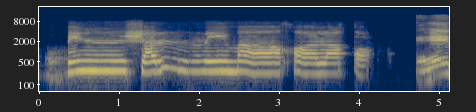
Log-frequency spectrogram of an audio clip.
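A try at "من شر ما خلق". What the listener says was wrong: Rinya jangan panjang tapi ditekan.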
